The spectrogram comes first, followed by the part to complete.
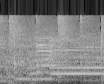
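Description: Live band music with guitar to the fore: held notes over a few sharp percussive strokes.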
